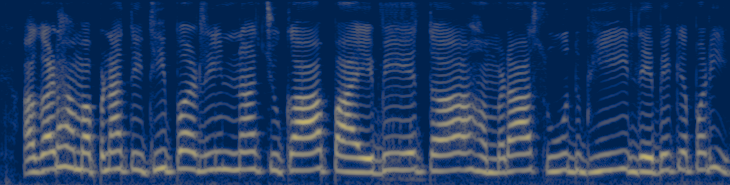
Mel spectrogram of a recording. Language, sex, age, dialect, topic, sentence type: Magahi, female, 18-24, Western, banking, question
